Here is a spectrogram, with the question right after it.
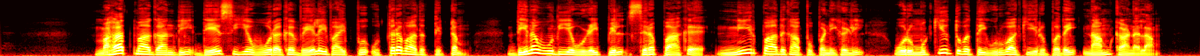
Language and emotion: Tamil, neutral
